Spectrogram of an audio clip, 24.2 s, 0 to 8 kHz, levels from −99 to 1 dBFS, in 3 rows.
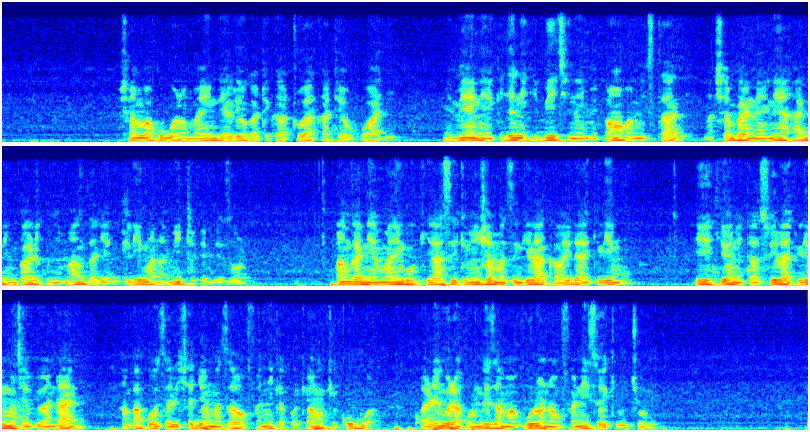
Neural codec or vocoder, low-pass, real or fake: vocoder, 22.05 kHz, 80 mel bands, Vocos; 7.2 kHz; fake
